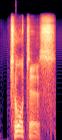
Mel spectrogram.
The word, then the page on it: tortoise: British English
